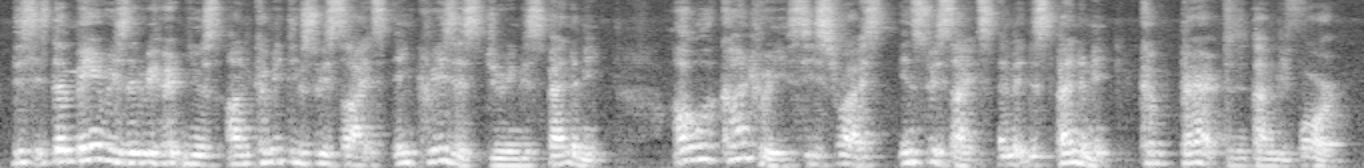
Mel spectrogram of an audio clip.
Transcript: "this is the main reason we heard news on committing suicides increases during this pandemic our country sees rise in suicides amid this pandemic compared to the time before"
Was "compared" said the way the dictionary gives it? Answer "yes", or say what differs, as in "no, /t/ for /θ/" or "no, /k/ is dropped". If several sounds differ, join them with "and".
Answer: yes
